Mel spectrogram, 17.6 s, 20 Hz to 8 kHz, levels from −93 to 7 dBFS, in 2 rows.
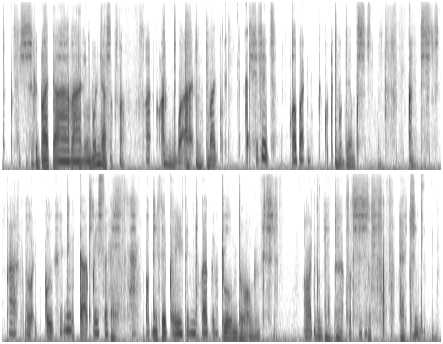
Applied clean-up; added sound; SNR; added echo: neural diffusion model UNIVERSE++.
